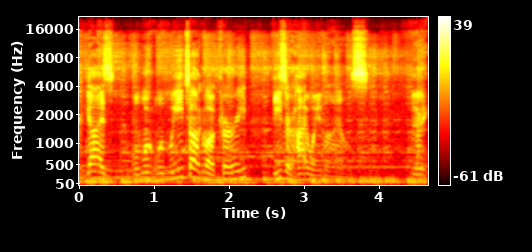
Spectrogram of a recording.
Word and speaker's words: Curri: what you're doing what Curry spelled like this C Ur r i uh it's B2B stuff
